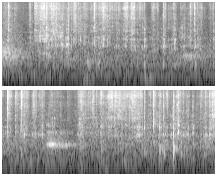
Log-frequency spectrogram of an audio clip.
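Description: A dog eating from a stainless steel bowl: a run of wet chewing and licking clicks, with a few sharper clicks near the end. A short low hum comes a little after five seconds in.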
